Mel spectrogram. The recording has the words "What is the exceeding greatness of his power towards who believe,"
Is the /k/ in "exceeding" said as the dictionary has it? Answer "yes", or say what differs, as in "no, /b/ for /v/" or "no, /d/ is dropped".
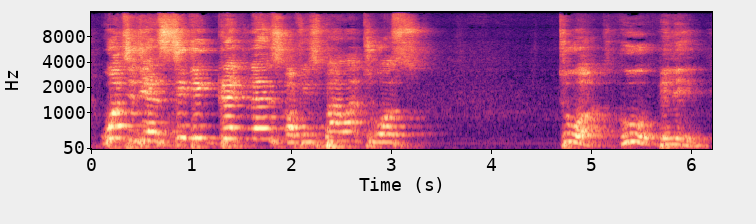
no, /k/ is dropped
